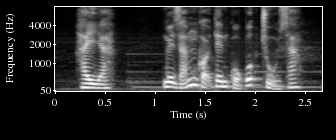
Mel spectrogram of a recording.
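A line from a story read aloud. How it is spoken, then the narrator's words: Young man's sharp shout. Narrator (Vietnamese): người thiếu niên thấp nhỏ kia đã quát nói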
